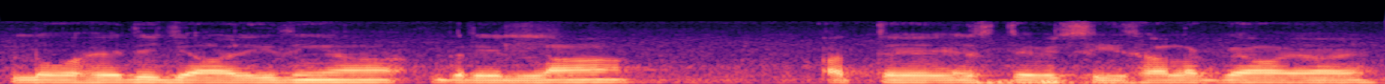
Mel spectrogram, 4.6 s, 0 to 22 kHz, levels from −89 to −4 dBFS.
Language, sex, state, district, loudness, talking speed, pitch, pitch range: Punjabi, male, Punjab, Fazilka, -14 LUFS, 155 wpm, 110 Hz, 105-110 Hz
